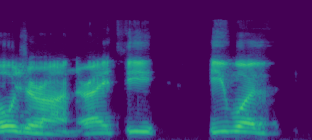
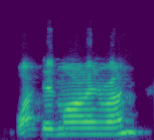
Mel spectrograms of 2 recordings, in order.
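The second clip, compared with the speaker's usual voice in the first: higher-pitched coach's question, rising to the end; coach calling out; 8 semitones higher, 4 dB louder than usual. Retold or imitated. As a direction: call it out like a head coach wanting a result. Head coach calls out a question.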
